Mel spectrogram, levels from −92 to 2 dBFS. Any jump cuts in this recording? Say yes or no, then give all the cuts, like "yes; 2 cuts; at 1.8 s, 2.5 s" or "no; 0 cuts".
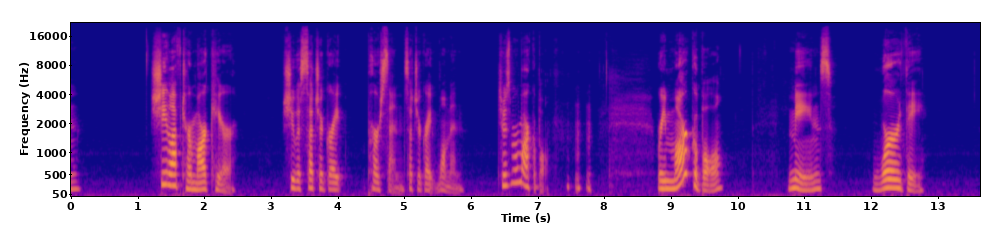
no; 0 cuts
